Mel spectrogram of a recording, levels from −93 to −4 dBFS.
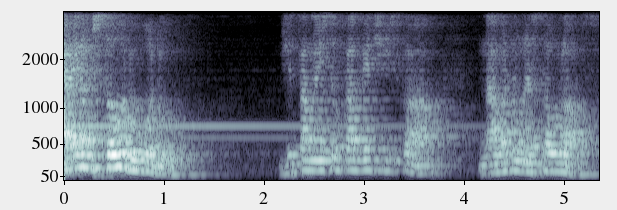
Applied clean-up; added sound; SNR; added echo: none; Doorbell; 19 dB; reverberation time 0.8 s.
